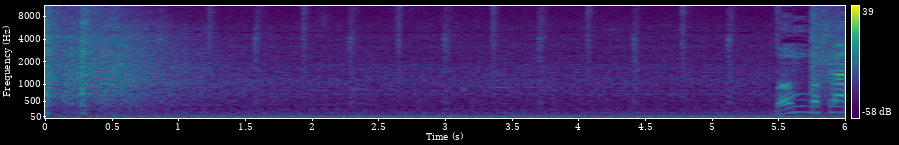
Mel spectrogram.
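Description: Low steady hum of a running vehicle, with faint regular ticking about three times a second. A rush of noise fades out over the first second.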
